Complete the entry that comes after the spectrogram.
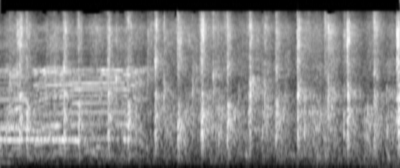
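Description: A church congregation breaks into clapping and applause, a dense burst of hand claps that follows a voice and carries on steadily.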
